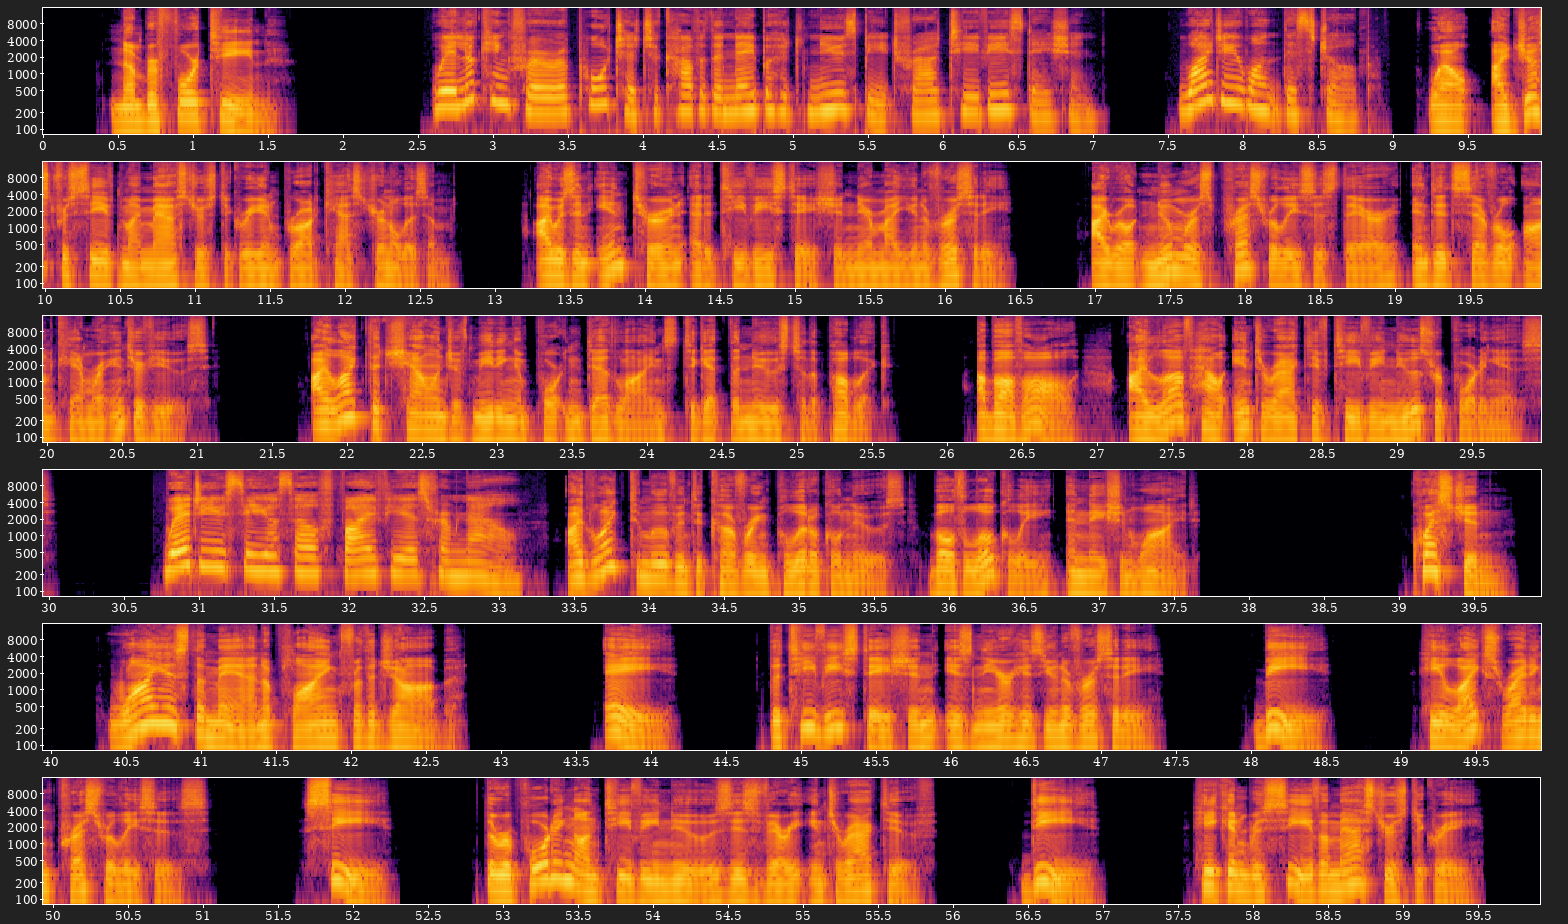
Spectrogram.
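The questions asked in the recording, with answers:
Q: Why is the man applying for the job?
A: C: The reporting on TV news is very interactive.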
